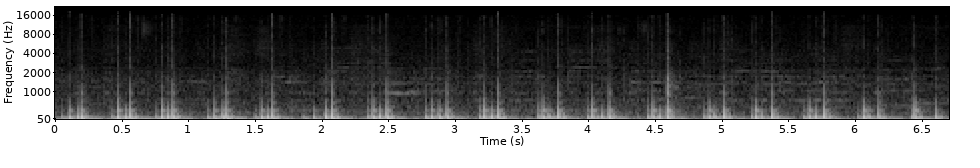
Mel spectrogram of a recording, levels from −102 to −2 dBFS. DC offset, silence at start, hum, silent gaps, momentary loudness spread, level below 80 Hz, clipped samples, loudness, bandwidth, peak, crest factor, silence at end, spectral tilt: under 0.1%; 0 s; none; none; 4 LU; -34 dBFS; under 0.1%; -37 LUFS; 2.2 kHz; -14 dBFS; 18 dB; 0 s; -10 dB/octave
